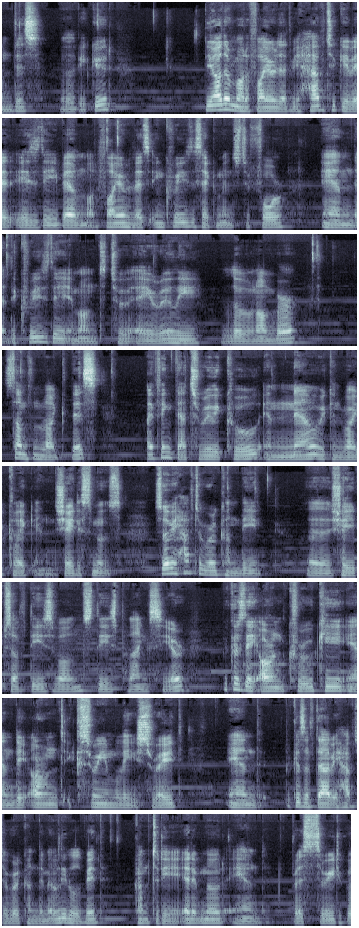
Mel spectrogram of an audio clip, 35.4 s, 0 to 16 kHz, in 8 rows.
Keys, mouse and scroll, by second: 1.2 click, 5.4-8.3 drag, 8.9-12.7 shift+drag, 13.5-14.2 middle drag, 14.7-16.2 middle drag, 16.8-18.4 middle drag, 20.5 middle click, 32.4 Tab, 34.5 3.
